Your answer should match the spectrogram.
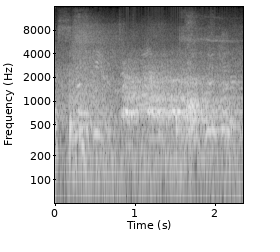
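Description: A dog yipping and whining.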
